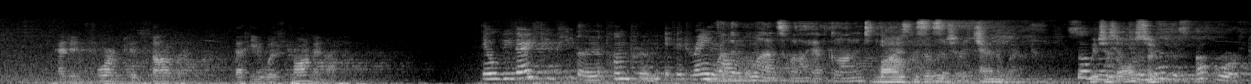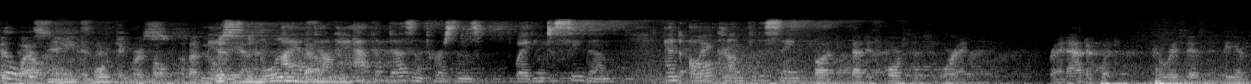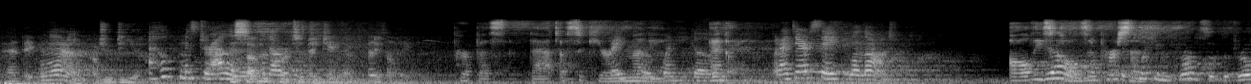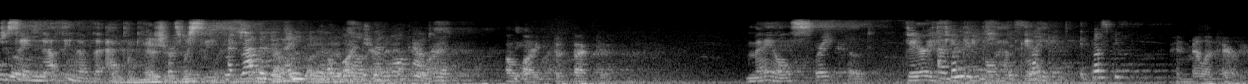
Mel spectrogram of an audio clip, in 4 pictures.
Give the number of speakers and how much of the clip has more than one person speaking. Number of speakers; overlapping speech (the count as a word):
five, about 42%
